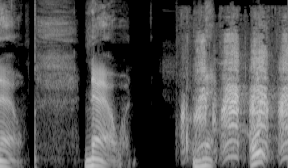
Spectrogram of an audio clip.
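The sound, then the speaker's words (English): A cartoonish duck quack sound effect repeats several times: a couple of nasal quacks, a short pause, then a quick run of three or four rising quacks, loud. “Well, it's that sounds like the question duck,”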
